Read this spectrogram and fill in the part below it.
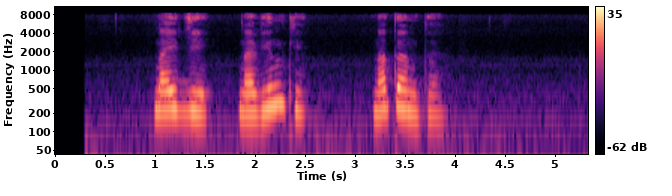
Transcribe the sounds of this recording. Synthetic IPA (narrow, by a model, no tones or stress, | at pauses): najdʲi | navʲinkʲi | nat̪ɛnt̪ɛ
